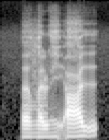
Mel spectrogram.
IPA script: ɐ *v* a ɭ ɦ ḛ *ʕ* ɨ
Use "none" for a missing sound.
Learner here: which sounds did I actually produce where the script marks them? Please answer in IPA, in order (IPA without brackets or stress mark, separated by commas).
v, ʕ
